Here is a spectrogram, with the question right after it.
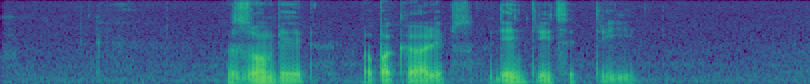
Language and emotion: Russian, sad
